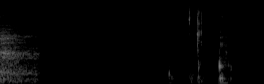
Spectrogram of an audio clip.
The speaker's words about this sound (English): All right. Let me take a sip of my bourbon.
